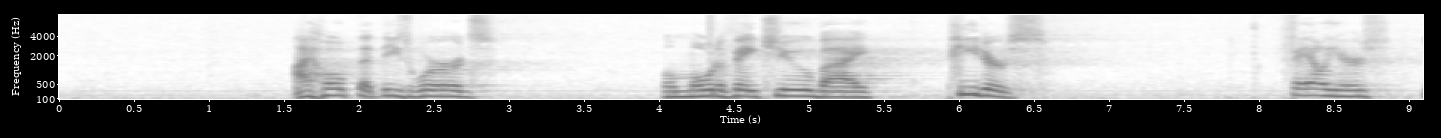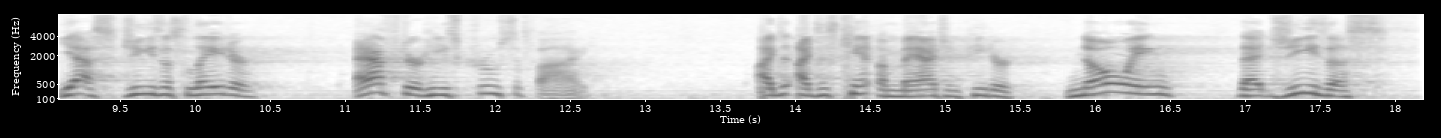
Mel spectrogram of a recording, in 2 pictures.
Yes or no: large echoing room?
yes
